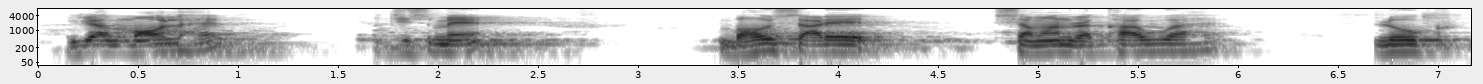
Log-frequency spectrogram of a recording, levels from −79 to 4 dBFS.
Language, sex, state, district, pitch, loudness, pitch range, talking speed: Hindi, male, Bihar, Darbhanga, 140 Hz, -15 LUFS, 135-160 Hz, 100 wpm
